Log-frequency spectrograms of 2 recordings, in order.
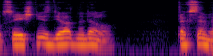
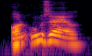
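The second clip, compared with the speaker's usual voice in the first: louder, higher cry of disbelief; shocked cry; 5 semitones higher, 10 dB louder, slower than usual. Acted. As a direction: cry out at sudden bad news. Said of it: "vykřikla Gulia".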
